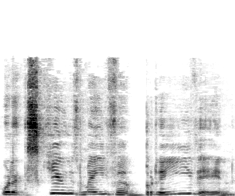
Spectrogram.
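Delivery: shrill, high-pitched yelling. In a read story, Sam snaps back at his companion: yelling. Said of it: "yelled Sam".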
